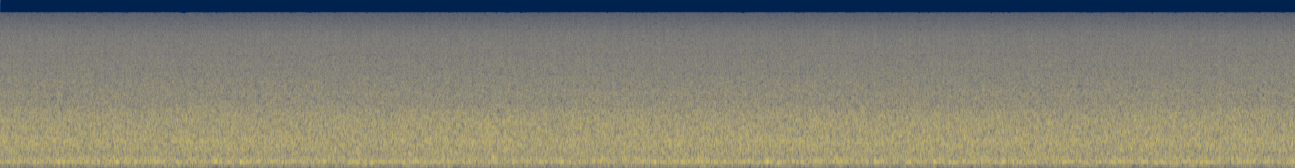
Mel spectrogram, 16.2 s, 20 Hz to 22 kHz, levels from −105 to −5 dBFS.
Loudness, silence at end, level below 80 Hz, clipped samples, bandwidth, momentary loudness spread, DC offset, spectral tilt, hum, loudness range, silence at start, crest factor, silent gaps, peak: -26 LUFS; 0 s; -54 dBFS; under 0.1%; 16 kHz; 1 LU; under 0.1%; -3.5 dB/octave; none; 0 LU; 0 s; 14 dB; none; -12 dBFS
